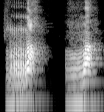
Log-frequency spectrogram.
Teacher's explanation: जिह्वा जो होती है वो तालू को टच करेगी, और तालू को टच करके एकदम से उल्टी हुई नोक जिह्वा की तालू को टच करके एकदम से लुढ़क जाए नीचे की ओर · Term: लुंठित व्यंजन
